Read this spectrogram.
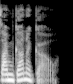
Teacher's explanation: That crisp am shrinks into m. The oi in going becomes uh in going to. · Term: disappearing sounds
